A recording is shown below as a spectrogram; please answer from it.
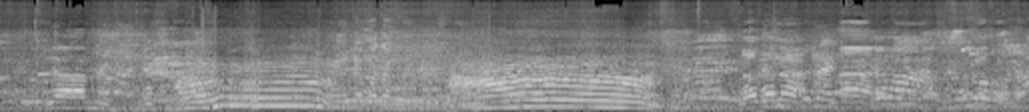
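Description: Dairy cows and calves of improved breeds low in long, loud, drawn-out moos one after another at the Aftabganj cattle market in Dinajpur, close by, with crowd chatter and voices underneath.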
